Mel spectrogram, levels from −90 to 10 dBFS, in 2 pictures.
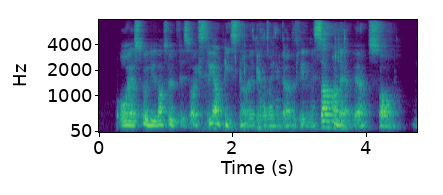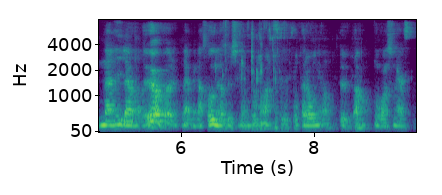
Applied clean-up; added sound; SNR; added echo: neural mask model DeepFilterNet 3.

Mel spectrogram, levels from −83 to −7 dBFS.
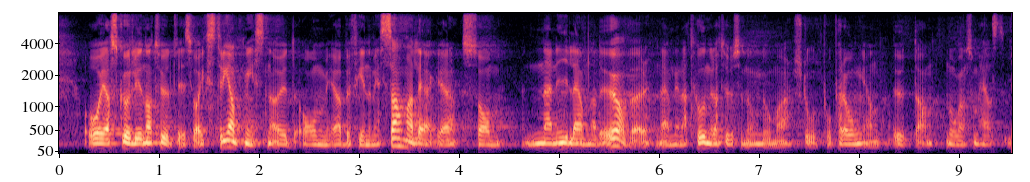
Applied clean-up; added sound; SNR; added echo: none; none; none; none.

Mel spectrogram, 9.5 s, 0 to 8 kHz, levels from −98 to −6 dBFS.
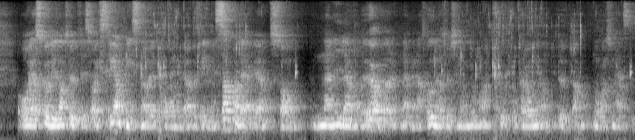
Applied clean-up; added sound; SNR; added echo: neural separator model SepFormer DNS4.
